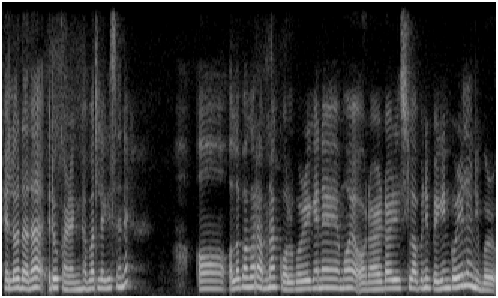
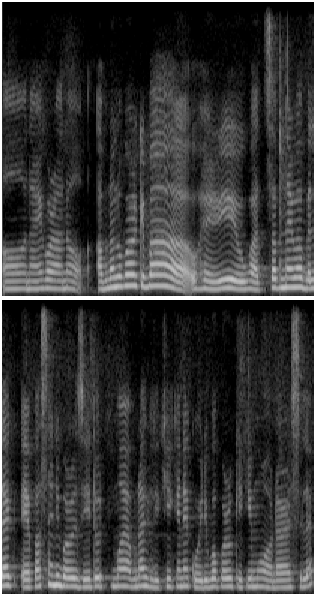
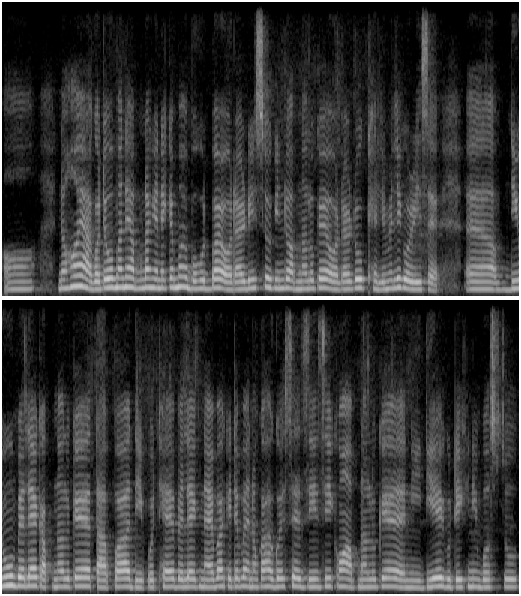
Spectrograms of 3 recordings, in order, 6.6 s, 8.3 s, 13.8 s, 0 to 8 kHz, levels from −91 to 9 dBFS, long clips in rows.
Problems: constant background noise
